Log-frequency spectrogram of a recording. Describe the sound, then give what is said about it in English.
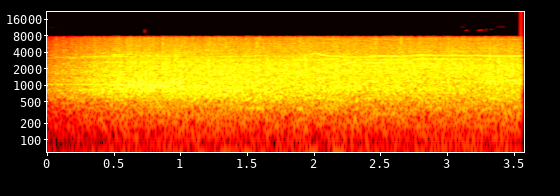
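Applause from a crowd builds over the first half second, then holds as a steady, dense wash of clapping until the end, with no other sound standing out. “my 30th episode, and that deserves some fanfare, I believe.”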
